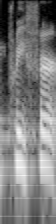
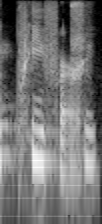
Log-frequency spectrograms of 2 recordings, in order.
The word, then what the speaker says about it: prefer: syllable you always say prefer that's wrong prefer prefer put the stress on the second syllable okay now peso back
